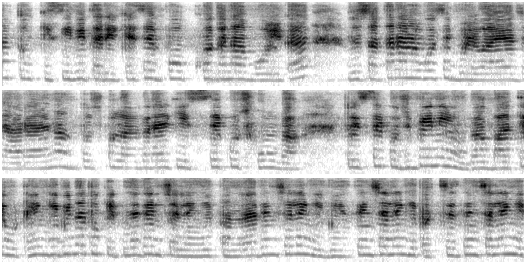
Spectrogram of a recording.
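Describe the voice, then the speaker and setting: A woman's voice: sits high, bright, forceful tone, low-quality recording. A woman in an agitated phone conversation, speaking indignantly and emphatically and repeating herself.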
